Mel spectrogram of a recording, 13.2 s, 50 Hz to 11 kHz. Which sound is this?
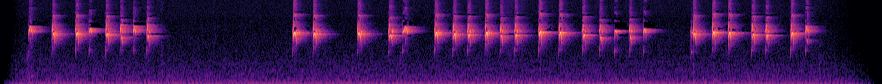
Sound of sparrows with bird call (decoy). Sound recorded with a ZOOM H4N Pro.
Son de moineaux d’eau fait avec un appeau. Son enregistré avec un ZOOM H4N Pro.
birds, appeau, sparrow, decoy, cri, animals, bird, moineau, birdsong, animal, calling, bird-call, oiseau, nature, call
